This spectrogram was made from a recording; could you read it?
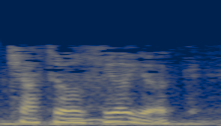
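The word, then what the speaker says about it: Çatalhöyük: It's actually spelled C-A-T-A-L, but it's called Chatol. Chatol Hyuk.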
